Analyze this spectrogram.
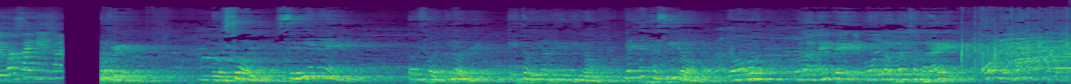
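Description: A woman announces through a loudspeaker in an echoing hall.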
